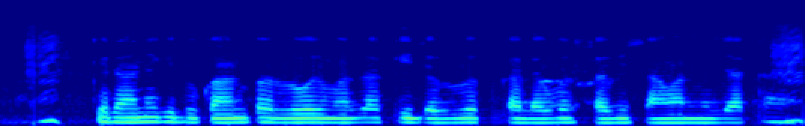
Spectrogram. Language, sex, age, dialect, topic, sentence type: Hindi, male, 18-24, Marwari Dhudhari, agriculture, statement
